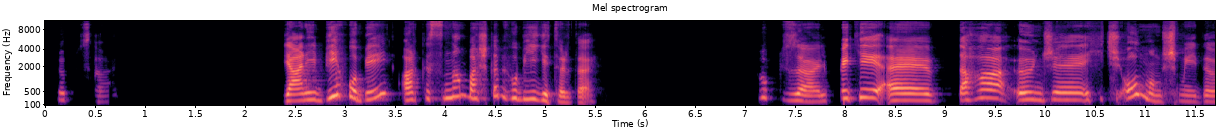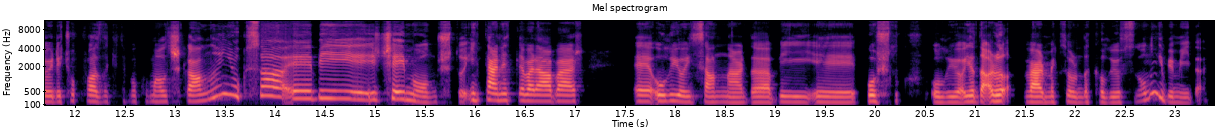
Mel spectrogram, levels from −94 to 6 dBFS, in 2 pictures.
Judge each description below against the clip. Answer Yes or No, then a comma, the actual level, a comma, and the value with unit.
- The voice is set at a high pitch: Yes, high, 210 Hz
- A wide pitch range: Yes, wide, 6.6 semitones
